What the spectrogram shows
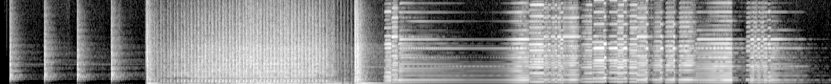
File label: Baladi Akkordeon Oriental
